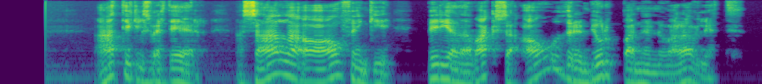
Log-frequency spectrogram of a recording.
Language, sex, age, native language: Icelandic, male, 50-59, Icelandic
